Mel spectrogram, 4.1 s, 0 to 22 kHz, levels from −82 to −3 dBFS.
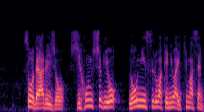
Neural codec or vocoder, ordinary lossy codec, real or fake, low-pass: none; Opus, 32 kbps; real; 7.2 kHz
